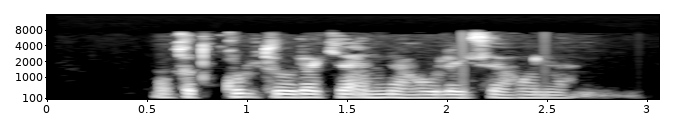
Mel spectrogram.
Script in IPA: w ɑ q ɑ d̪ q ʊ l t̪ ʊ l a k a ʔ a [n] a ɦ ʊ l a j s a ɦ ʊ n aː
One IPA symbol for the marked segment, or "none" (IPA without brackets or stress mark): nː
